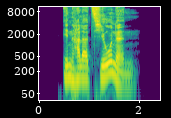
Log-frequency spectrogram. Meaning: plural of Inhalation
- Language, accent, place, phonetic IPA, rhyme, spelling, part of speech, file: German, Germany, Berlin, [ɪnhalaˈt͡si̯oːnən], -oːnən, Inhalationen, noun, De-Inhalationen.ogg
